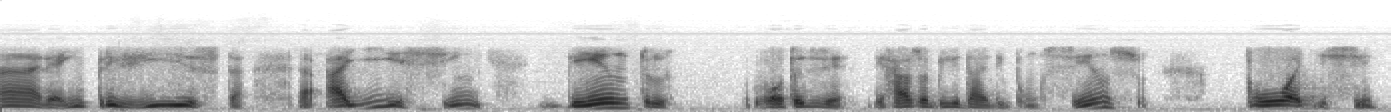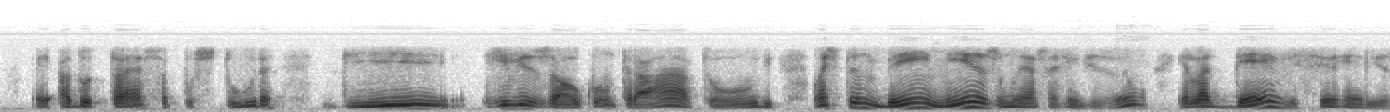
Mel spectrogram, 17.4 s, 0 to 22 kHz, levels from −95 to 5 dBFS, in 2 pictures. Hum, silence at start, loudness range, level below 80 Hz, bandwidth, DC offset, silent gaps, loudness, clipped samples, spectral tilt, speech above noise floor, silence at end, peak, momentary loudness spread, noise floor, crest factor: none; 0 s; 2 LU; -66 dBFS; 4 kHz; under 0.1%; none; -19 LUFS; under 0.1%; -8.5 dB/octave; 33 dB; 0 s; 0 dBFS; 14 LU; -51 dBFS; 18 dB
